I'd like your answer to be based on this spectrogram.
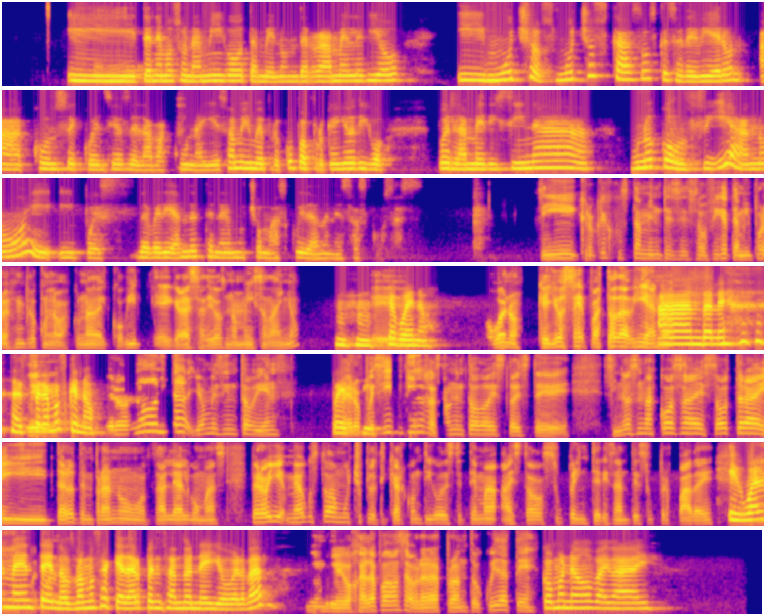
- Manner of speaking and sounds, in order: tapping; chuckle
- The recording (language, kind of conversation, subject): Spanish, unstructured, ¿Cómo ha cambiado la vida con el avance de la medicina?
- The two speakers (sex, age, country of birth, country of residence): female, 20-24, Mexico, Mexico; female, 45-49, Mexico, Mexico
